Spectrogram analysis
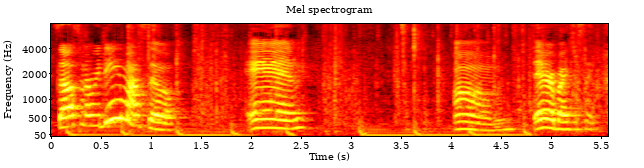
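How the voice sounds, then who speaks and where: A young woman chatting casually to the camera as a vlogger, animated, slangy and emphatic, often repeating herself. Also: a little high, normal speed, soft background music. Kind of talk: casual storytime chat to camera.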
